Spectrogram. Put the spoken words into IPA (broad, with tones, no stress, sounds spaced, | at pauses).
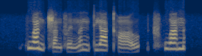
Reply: k w a˥˩ n ʈ͡ʂ a˩ n f e˩ ɪ̯ n̪ ə˥˧ n t̪ j ä˥˩ kʰ ɑ˨˩˦ ʊ̯ | ʈ͡ʂʰ w a˥ n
